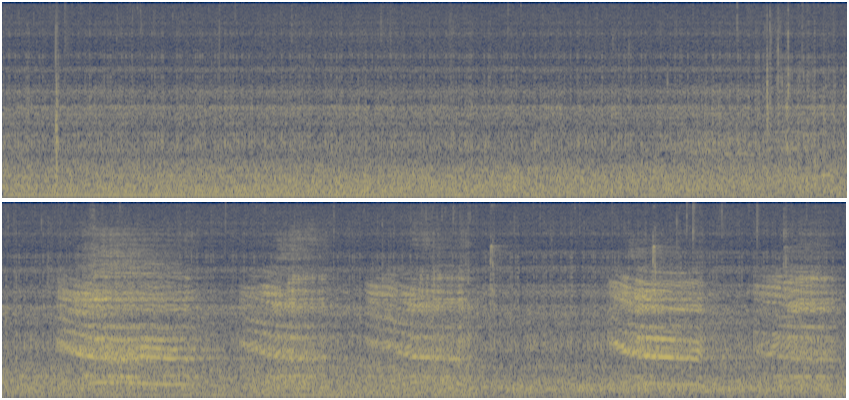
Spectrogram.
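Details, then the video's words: Red stag roaring in rut season: after a long stretch of low steady humming background, a bout of five drawn-out, harmonic, moaning roars starts about halfway through, spaced roughly every one and a half seconds. "Red stag roaring, rut season /Jelenia ruja"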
